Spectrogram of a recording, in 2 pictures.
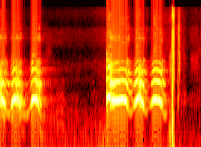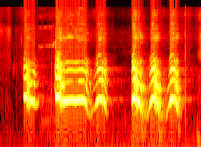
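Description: Four-month-old Bluetick Coonhound puppy baying at a raccoon, in bouts of short wavering howls, a few held longer, about three to a bout. One sharp knock near the middle.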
